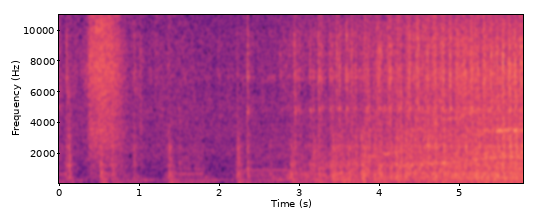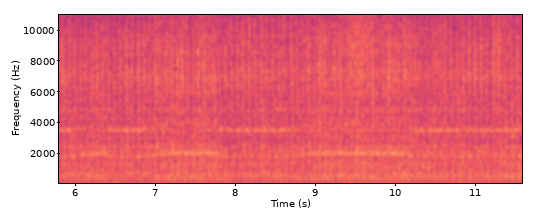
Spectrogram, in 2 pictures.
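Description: A sewing machine stitching a quilt block for a table topper starts with a few clicks and short bursts, then settles into a steady, fast mechanical whir that holds for several seconds.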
